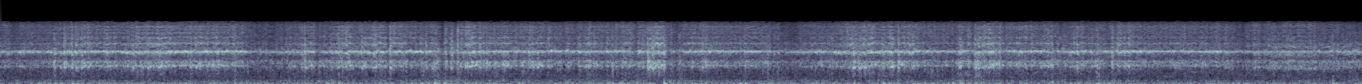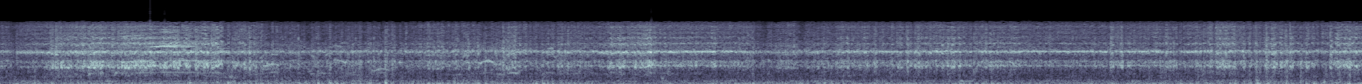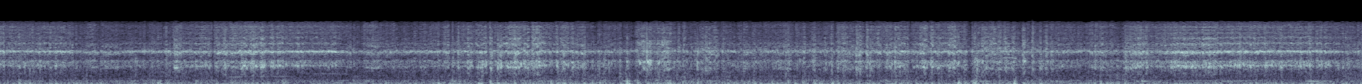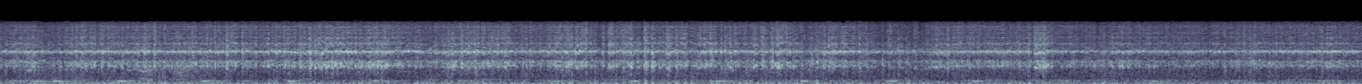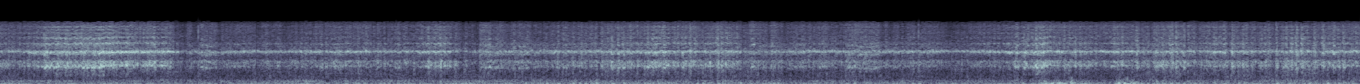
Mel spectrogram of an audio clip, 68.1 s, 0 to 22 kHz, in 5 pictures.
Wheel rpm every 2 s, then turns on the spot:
230, 230, 230, 230, 230, 230, 220, 210, 210, 220, 230, 230, 230, 230, 230, 220, 220, 220, 220, 220, 230, 230, 230, 230, 230, 230, 230, 220, 230, 230, 230, 230, 230, 230.
none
